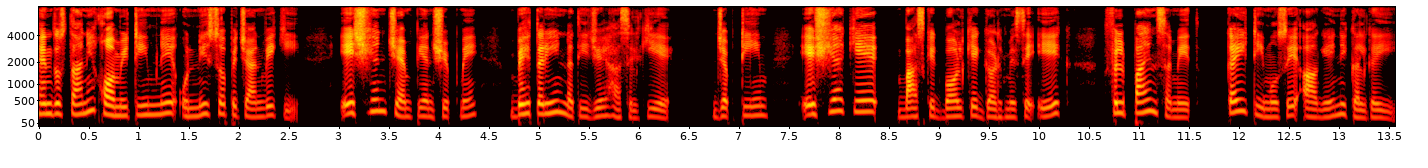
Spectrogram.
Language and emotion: Urdu, neutral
